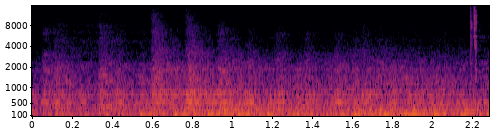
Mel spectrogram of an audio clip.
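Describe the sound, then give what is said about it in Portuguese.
A washing machine at the end of its wash cycle runs with a steady rumbling hum and churning, punctuated by a few brief knocks and clatters, with no one speaking. “tá despedida longa ainda da máquina do Cadu. Vocês estão ouvindo aí”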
